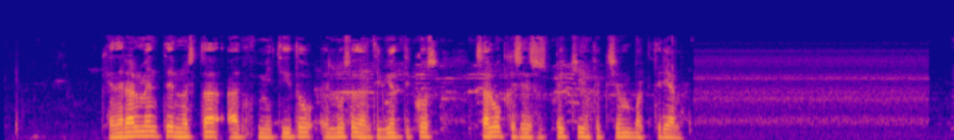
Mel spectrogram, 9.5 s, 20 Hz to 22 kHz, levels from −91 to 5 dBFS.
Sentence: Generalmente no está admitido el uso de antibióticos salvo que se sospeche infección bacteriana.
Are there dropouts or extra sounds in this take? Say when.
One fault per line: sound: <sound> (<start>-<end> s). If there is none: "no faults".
no faults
